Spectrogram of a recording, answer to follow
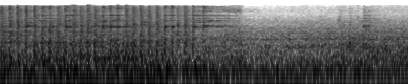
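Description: Pneumatic jackhammer hammering rapidly into street pavement. Its sharp upper clatter cuts off about a second in, and a lower rapid rumble carries on.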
